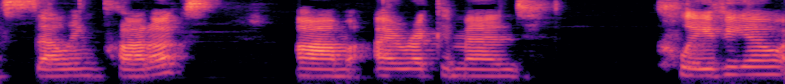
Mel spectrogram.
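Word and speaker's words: Klaviyo: products um i recommend clavio i think that's how they pronounce it k-l-a-v-i-y-o i think it's that's clavio but i'm not 100 sure they have like a funny way of pronouncing it um so are you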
